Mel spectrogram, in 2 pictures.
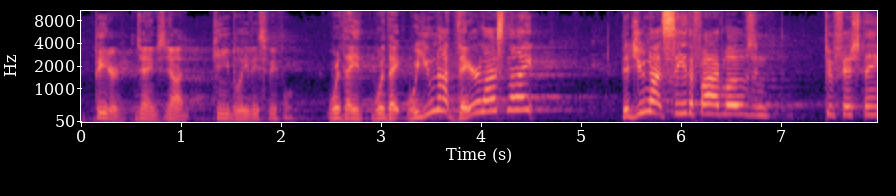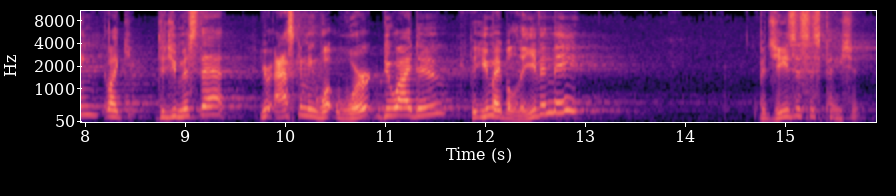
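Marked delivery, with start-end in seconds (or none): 0.2-13.0 heavy, biting, high, swooping sarcastic aside. Acting out what he would say to the crowd if he were Jesus: sarcastic. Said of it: "this would be my great moment of sarcasm".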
